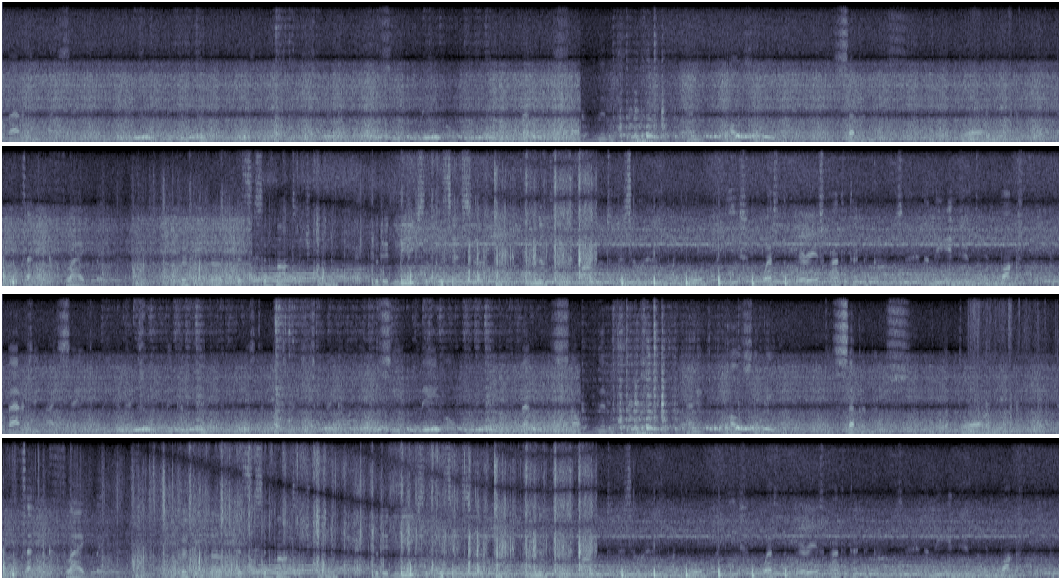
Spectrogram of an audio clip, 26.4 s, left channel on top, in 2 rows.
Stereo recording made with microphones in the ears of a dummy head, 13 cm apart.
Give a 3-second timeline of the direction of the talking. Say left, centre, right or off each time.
right, right, right, right, right, centre, left, left, left.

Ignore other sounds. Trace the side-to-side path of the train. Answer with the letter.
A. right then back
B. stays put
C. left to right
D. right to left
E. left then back
B.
